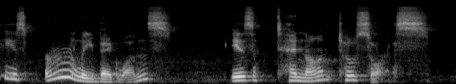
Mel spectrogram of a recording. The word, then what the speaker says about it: Tenontosaurus: but one of these early big ones is tenontosaurus not f tantur yes not a thesaur t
